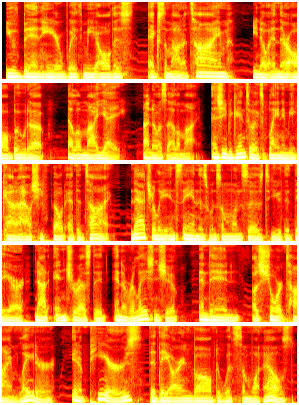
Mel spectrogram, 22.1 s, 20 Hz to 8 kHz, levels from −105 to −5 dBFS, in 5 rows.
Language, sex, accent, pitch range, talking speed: English, male, American, 100-130 Hz, 195 wpm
